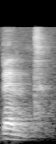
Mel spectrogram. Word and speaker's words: bent: consonantes por eso esto es bent porque hay que marcar la diferencia y aclarando que es una t y no una d verdad bent Bend verdad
